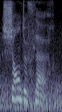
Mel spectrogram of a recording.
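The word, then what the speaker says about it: Champs de Fleurs: just like I imagined Champs de floors how do you say that it's Shand FL it means field of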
